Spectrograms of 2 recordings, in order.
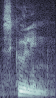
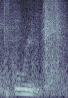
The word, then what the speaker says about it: Schooling: Schooling, as in school, ing.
